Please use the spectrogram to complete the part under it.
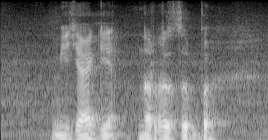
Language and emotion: Russian, neutral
